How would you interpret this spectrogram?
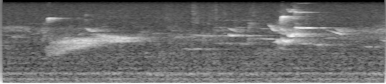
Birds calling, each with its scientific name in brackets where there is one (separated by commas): Apapane (Himatione sanguinea)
